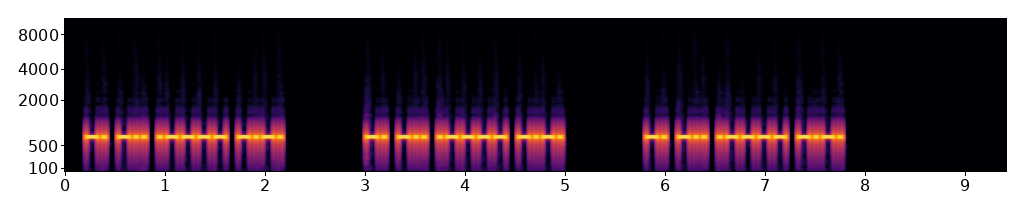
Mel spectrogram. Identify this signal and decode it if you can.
Morse code, heard as a keyed tone, about 30 wpm, 700 Hz. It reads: ND1C ND1C ND1C
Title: USA Call Signs - 4 Characters - Repeated 3x - 30wpm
